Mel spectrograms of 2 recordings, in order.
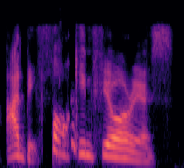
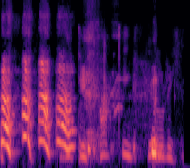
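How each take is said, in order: First: It is said in the speaker's own accent. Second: It is said in a New Zealand accent.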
